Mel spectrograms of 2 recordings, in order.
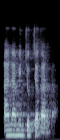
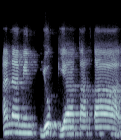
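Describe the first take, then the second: First: Said in the usual way. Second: "Yogyakarta" slow, as Yuu-ki-ya-kar-taa; long written-style reading. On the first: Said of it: "biasa aja". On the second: Shown as a demonstration. Teacher shows the awkward written reading, slow drawn-out "Yogyakarta". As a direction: stretch every long vowel in "Yogyakarta". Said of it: "Nah ini panjang kan?".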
